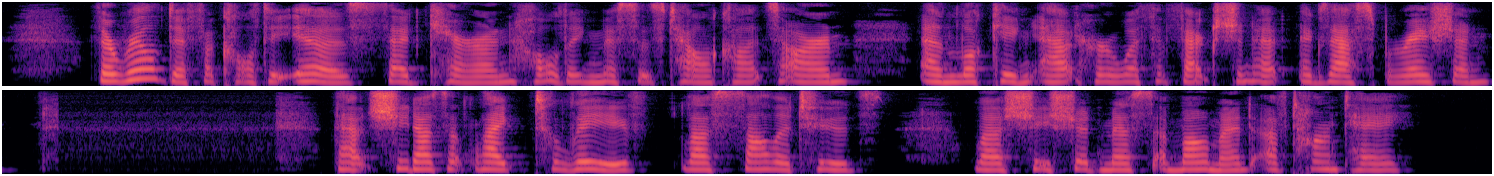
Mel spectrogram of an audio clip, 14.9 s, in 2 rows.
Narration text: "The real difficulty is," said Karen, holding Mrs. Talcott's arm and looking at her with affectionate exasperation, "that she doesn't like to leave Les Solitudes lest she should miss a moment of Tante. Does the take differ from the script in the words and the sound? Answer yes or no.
no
